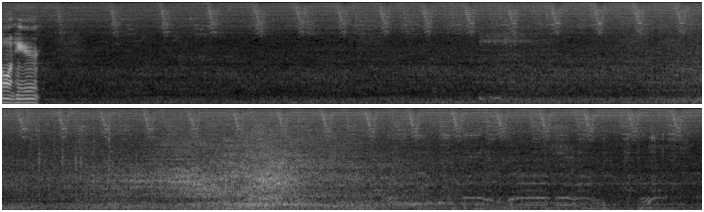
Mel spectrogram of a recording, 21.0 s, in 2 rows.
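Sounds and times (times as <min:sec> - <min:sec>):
bird chirping: 0:00.0 - 0:21.0.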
